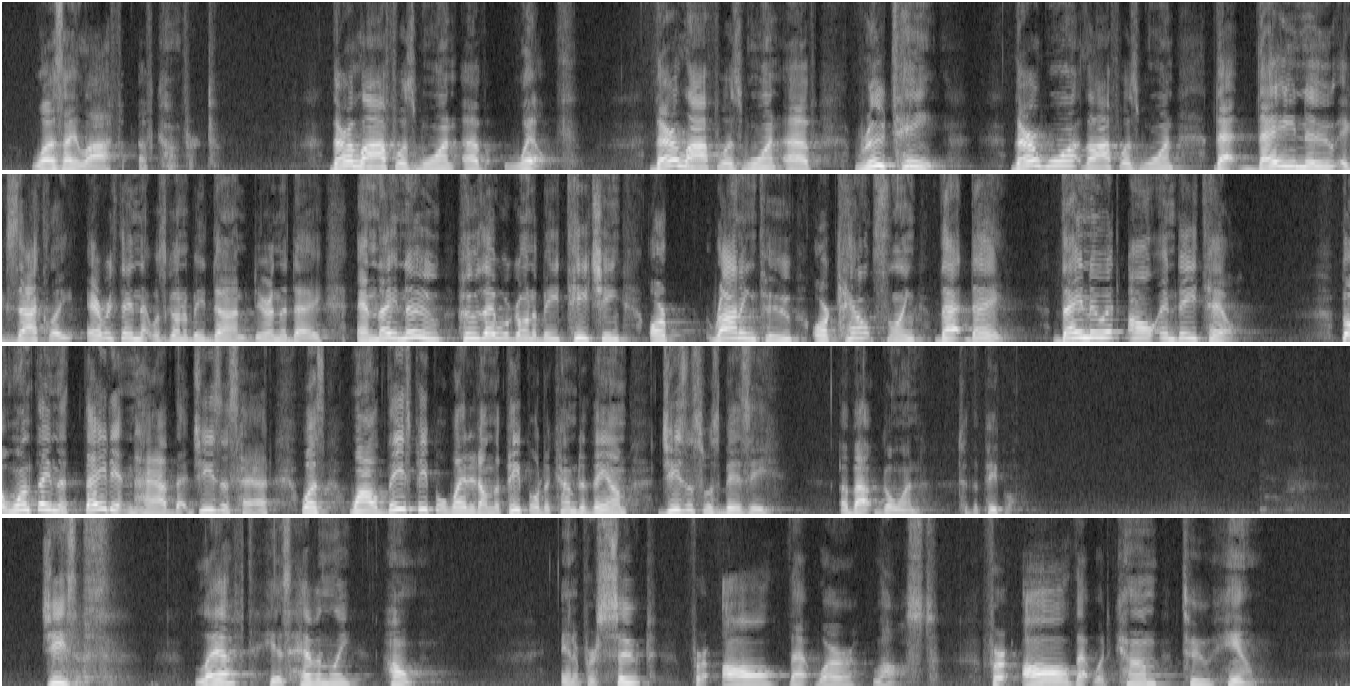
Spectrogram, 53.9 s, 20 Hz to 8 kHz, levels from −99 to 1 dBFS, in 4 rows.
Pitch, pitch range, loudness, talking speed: 195 Hz, 165-225 Hz, -17 LUFS, 120 wpm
